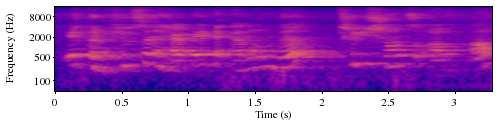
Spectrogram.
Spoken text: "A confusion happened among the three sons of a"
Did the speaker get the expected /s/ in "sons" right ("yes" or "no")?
no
